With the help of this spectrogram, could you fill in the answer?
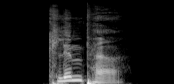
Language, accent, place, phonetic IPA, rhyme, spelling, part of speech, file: German, Germany, Berlin, [ˈklɪmpɐ], -ɪmpɐ, klimper, verb, De-klimper.ogg
- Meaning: inflection of klimpern: 1. first-person singular present 2. singular imperative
